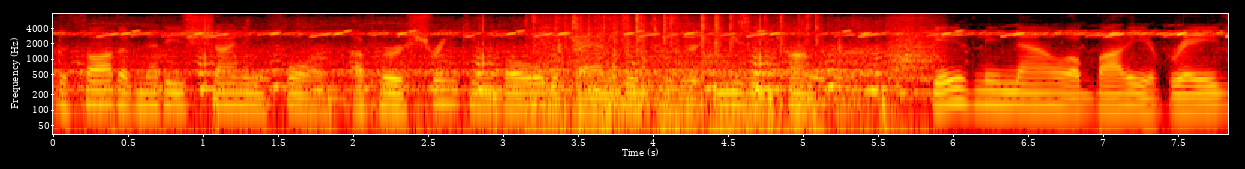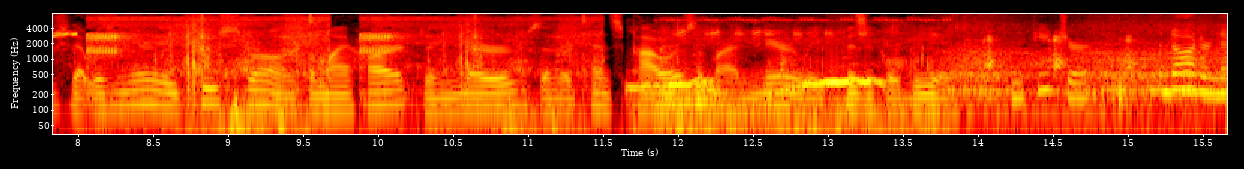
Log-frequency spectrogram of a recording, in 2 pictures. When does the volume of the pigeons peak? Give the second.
13 s.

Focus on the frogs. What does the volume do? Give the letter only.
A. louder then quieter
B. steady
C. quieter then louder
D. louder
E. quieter
A.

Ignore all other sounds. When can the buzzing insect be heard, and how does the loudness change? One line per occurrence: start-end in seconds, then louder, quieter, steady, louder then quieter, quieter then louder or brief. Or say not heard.
0.0-6.0 louder
13.7-15.6 brief.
